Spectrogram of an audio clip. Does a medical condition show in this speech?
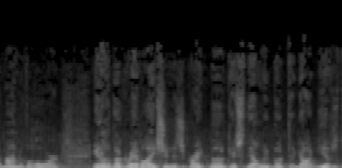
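Yes: vocal fold paralysis, bilateral; speaks with false vocal folds; voice worse than before, Kermit-the-Frog-like, irritating, pushes much air.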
